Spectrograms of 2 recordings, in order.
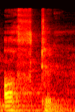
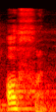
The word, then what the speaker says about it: often: In American pronunciation, they say it often. In the British pronunciation, it is often. T is not heard.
